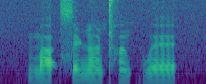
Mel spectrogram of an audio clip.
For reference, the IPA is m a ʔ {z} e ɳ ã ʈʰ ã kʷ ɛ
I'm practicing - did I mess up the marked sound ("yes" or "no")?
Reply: yes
